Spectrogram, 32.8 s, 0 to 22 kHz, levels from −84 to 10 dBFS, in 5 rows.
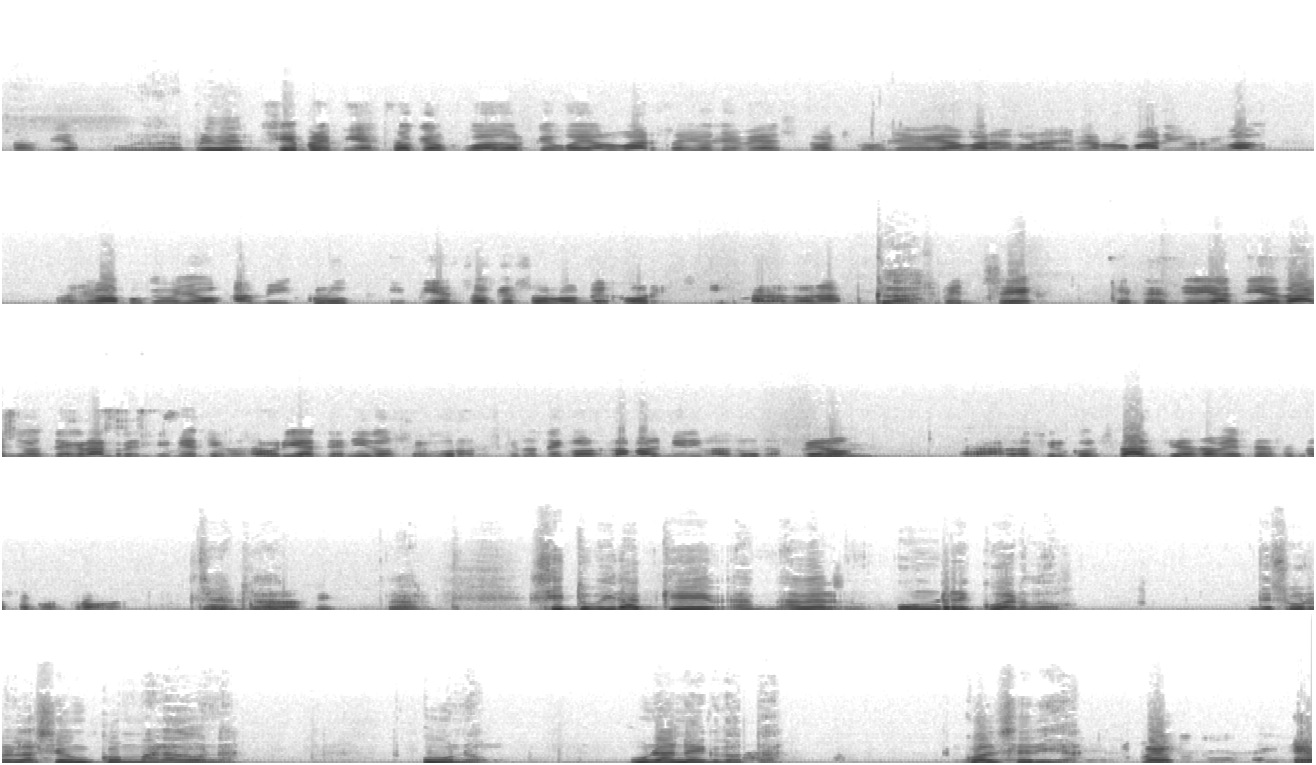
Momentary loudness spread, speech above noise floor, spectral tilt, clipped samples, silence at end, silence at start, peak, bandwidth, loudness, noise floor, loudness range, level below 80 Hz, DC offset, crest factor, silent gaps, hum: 13 LU; 30 dB; -6 dB/octave; under 0.1%; 0 s; 0.05 s; -10 dBFS; 12 kHz; -25 LUFS; -55 dBFS; 4 LU; -52 dBFS; under 0.1%; 14 dB; none; 50 Hz at -55 dBFS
